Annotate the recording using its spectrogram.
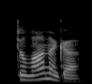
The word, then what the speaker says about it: Dahlonega: So Delanga, no. – Georgia. Yeah. – Delanaga. – Delanaga, Georgia is the 30 minutes north. So if anybody. – It really does make sense because it's spelled Dahlonega.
